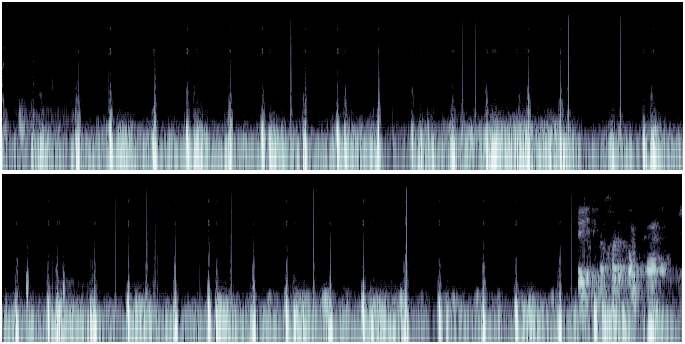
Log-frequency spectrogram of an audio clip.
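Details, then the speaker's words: Digital stethoscope, patient with right bundle branch block: first sound, split second sound, then pulmonary regurgitation diastolic murmur; a systolic murmur is also present. "Este es el primer ruido, esta es la es el segundo ruido que está desdoblado, tenía bloqueo rama derecha y lo que tiene es el soplo diastólico."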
